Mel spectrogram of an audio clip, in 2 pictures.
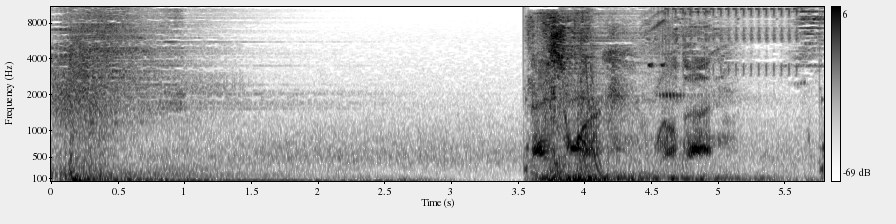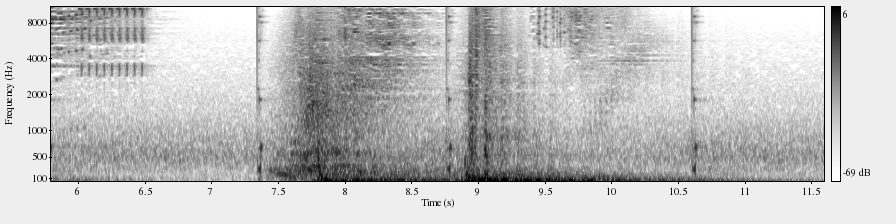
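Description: Game music and reward sound effects play loudly in bursts.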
